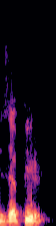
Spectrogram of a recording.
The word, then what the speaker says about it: Zabir: Kemudian saya nikah sama Abdurrahman bin Zabir. Di hadis ini bukan bacanya bukan Zubair tapi Zabir. Abdurrahman bin Zabir.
